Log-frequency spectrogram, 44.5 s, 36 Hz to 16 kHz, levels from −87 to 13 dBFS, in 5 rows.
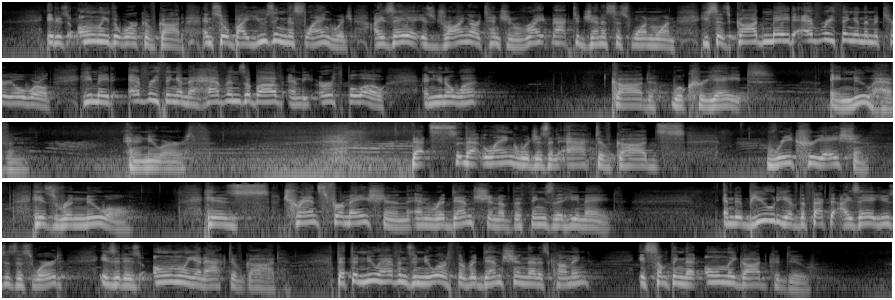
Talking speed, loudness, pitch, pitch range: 155 wpm, -27 LUFS, 170 Hz, 145-200 Hz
